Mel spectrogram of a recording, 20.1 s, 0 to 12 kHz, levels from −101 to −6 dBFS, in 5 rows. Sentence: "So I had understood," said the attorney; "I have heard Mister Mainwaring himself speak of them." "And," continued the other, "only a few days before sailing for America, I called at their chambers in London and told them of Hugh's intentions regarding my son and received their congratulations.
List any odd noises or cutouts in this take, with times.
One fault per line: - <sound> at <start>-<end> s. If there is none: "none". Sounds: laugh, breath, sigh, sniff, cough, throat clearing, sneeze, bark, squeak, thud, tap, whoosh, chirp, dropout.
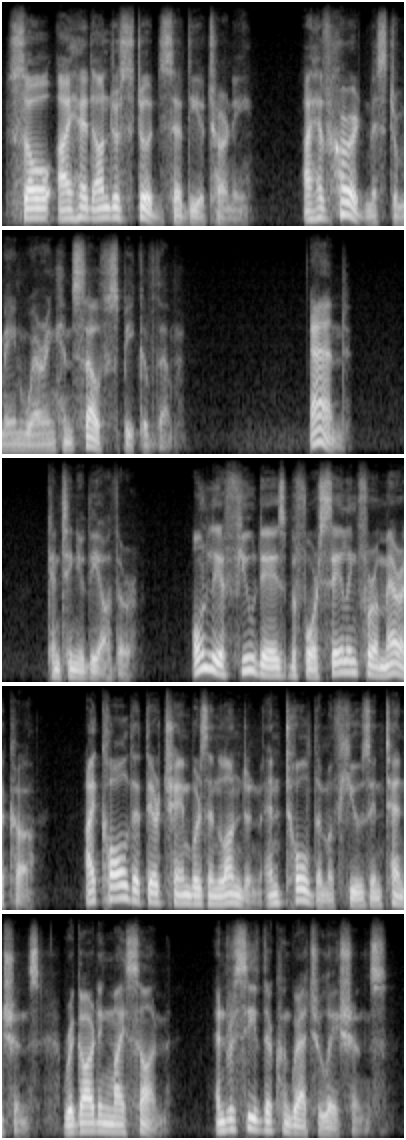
none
